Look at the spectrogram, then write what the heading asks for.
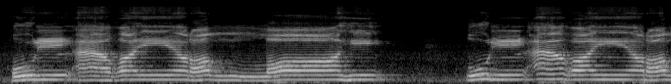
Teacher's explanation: আল্লাহ শব্দের লামের ডাইন জবর যদি হয় আল্লাহ শব্দের লাম তখন মোটা করে পড়তে হয়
